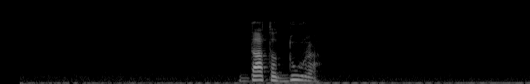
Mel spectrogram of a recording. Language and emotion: Russian, angry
